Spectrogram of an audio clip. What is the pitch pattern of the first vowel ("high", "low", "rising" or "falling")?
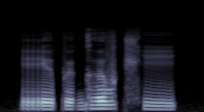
low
